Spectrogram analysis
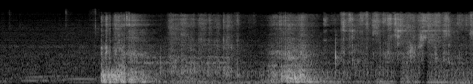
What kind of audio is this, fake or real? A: fake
